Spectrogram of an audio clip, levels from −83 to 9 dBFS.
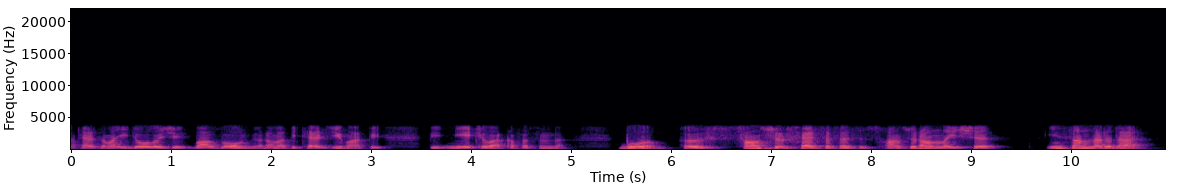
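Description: Nothing here goes wrong: the speech comes across as an ordinary phone line, with G.711 telephone coding keeping the sound within roughly 200 Hz to 3.4 kHz and nothing above about 3.7 kHz.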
